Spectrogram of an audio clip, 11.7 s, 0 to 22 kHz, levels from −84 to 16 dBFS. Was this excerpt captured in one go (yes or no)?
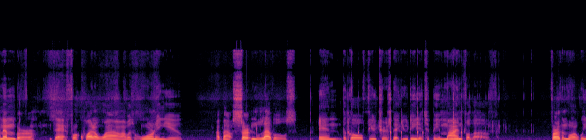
no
